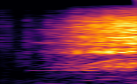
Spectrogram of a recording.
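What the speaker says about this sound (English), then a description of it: "We also have the dryer as well." A handheld hair dryer starts up in a hotel room, its airy blowing whoosh rising quickly in loudness and holding steady and close.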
